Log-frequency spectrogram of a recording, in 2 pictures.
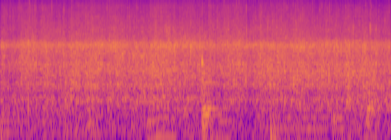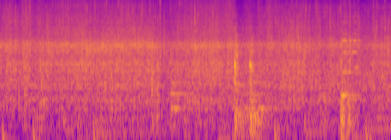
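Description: Minced-meat and tomato sauce sizzling in a non-stick frying pan as it is stirred with a wooden spoon: a steady hiss.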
